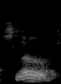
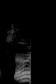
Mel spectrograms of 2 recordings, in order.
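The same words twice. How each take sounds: First: SLOW as a low, falling answer; retold quiet confirmation, SLOW going down; confirming. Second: SLOW as a question, rising at the end; retold puzzled SLOW, pitch going up. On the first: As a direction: drop SLOW softly to a firm end. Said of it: "He's like". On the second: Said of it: "And I'm like".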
